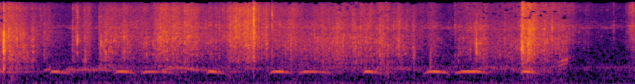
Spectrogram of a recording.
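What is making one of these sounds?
Leaves rustle and crackle close by.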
